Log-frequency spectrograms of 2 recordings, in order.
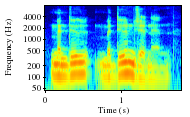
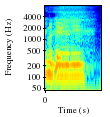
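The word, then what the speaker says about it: Medunjanin: Rito Ziegler at number 3 from FC Dallas, Neto Manuoha at number 4, and Harris Madunjanin. – Nope. That's not how that's pronounced. – Is it not? – No. It's like Madunjanin. – Oh, wow. – Something like that.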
